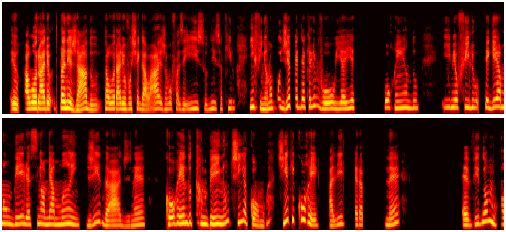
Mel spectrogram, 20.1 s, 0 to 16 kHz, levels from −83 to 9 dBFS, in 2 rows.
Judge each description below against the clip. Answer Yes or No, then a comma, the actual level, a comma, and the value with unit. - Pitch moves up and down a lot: No, average, 3.9 semitones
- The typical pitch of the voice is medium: No, high, 210 Hz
